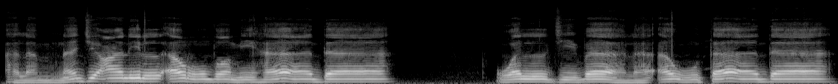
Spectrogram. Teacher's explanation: Jangan langsung ditutup mulutnya, nanti jadi ada mim.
